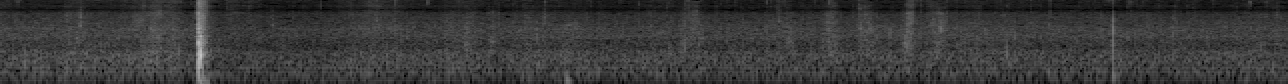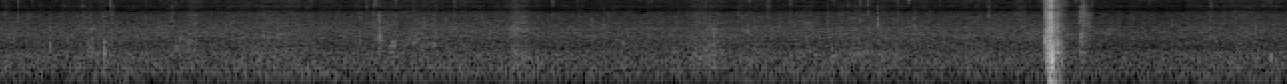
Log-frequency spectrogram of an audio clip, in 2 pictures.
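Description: A heavy stone thuds down onto the ground.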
